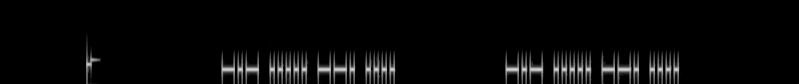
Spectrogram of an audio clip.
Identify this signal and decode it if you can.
Morse code, heard as a keyed tone, about 30 wpm, 700 Hz. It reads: K5GH K5GH
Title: Easy Call Signs Repeated 2x - 30wpm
